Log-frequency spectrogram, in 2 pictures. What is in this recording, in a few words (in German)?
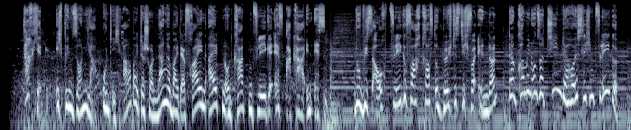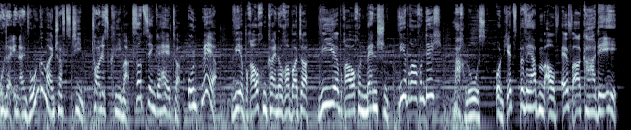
Mitarbeitersuche Radio; FAK; Mitarbeitersuche 2025; Radio Essen; Der FAK e.V. als etabliertes und wachstumsorientiertes Pflegeunternehmen aus Essen sucht Verstärkung.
